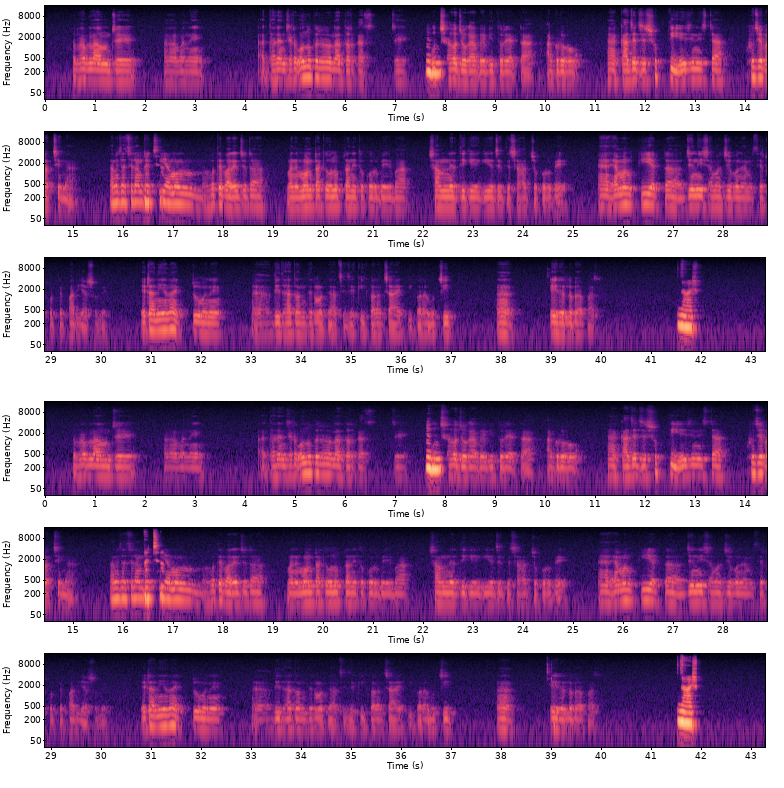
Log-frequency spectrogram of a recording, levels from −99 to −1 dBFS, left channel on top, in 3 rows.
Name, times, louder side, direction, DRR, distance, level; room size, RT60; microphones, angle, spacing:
voice 1, 0.6-1.8 2.4-3.2 4.3-6.5 6.9-7.2 7.7-9.8 10.0-10.7 11.2-13.6 14.0-15.1 15.7-18.8 19.3-21.7 22.1-24.8 25.5-30.1 30.8-32.4 33.0-37.0 37.9-38.2 39.0-39.9, left 2 dB, 85° left, 1.4 m, -35 dB
voice 2, 7.6-8.0 16.4-16.8 41.5-41.9, right 5 dB, 55° right, 0.4 m, -21 dB
14.0 x 5.9 x 4.0 m
head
